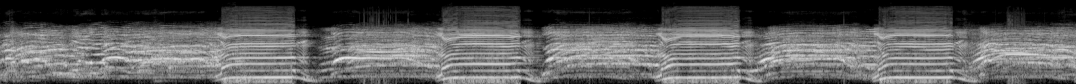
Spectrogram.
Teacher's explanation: জিব্বার আগার কিনারা সামনের উপরের দাঁতের মাড়ির সঙ্গে লাগিয়ে লাম হরফটি উচ্চারিত হয়। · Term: 8 নম্বর মাখরাজ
